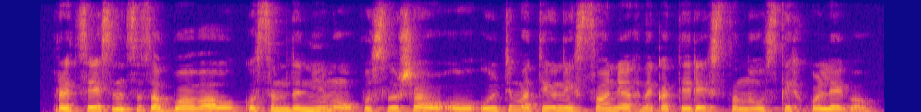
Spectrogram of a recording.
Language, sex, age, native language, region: Slovenian, female, 18-29, Slovenian, Drava region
